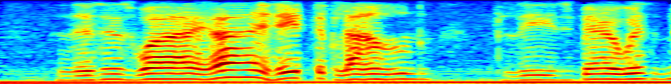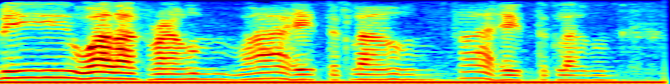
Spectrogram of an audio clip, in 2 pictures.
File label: clownsong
